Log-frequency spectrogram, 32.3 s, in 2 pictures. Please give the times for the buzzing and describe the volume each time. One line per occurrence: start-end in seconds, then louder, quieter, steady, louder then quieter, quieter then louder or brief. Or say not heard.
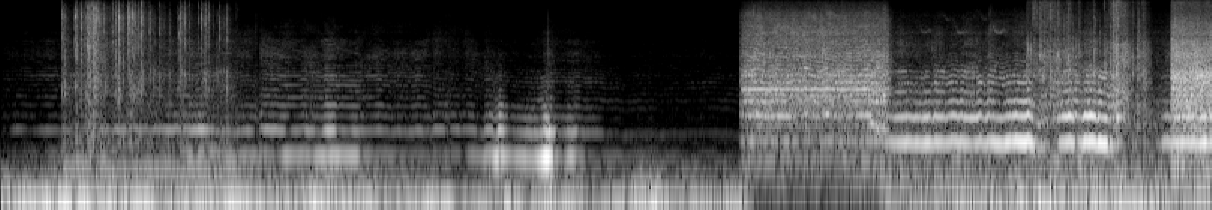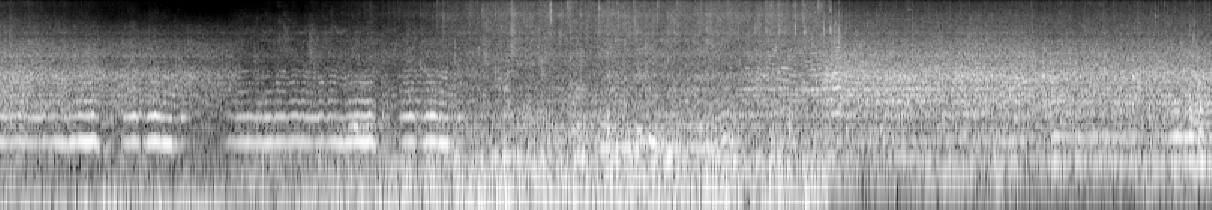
0.0-32.2 louder.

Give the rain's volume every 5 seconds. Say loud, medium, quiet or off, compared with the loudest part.
off, off, off, medium, medium, loud, loud.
